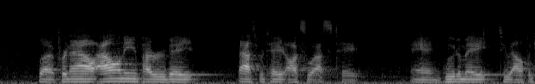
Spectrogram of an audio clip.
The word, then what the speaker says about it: aspartate: And uh aspartate rhymes with oxalloacetate.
